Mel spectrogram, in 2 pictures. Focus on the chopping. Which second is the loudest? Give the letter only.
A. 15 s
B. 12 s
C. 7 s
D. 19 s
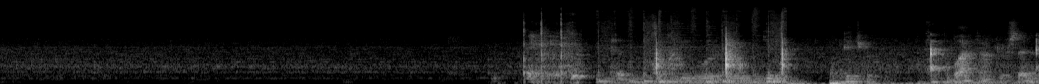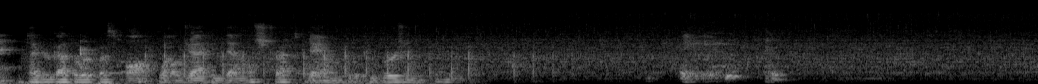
C.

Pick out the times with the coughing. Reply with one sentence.
The coughing can be heard from 4.9 to 6.2 s and from 16.9 to 18.2 s.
